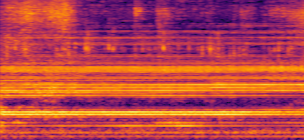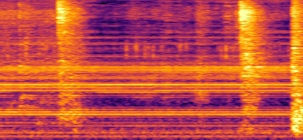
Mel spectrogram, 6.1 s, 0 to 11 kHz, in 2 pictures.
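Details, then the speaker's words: Profitec espresso machine after full service, descaling and a brand-new vibratory pump replacing one killed by scale, pulling a shot: even, steady buzzing hum without surging or rattling; pump running smoothly, pressure holding at 9. "And you can hear the sound. It's not the sound we had previously with the dying pump."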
